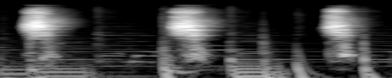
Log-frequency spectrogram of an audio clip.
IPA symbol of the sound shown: tʃ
